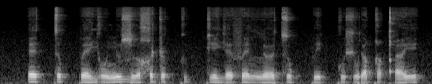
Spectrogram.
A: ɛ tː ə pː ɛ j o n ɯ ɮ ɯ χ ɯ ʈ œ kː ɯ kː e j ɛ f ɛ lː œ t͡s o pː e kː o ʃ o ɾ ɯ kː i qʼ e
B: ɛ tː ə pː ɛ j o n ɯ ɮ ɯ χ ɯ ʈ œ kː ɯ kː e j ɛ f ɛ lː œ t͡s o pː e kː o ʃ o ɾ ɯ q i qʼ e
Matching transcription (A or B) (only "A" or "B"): B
